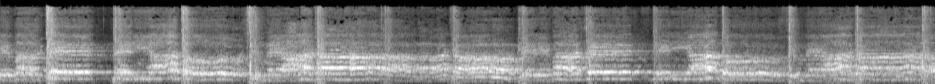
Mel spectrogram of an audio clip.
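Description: Men chanting a noha (Urdu lament) in chorus while beating their chests in unison: sharp slaps fall on a steady beat about every two-thirds of a second under the singing.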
